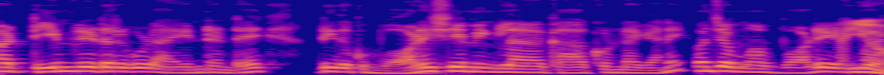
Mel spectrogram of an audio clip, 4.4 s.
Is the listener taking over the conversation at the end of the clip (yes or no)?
no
